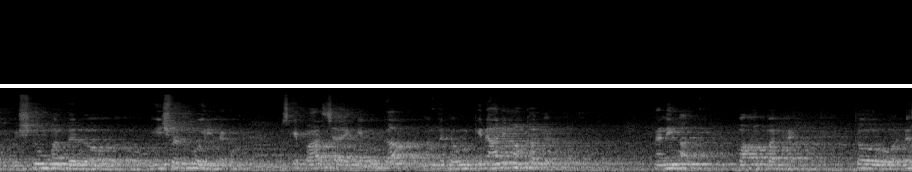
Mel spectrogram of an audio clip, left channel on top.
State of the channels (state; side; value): silent; left; 61 dB below the other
